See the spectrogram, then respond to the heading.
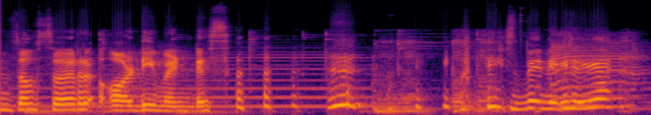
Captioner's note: laughing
